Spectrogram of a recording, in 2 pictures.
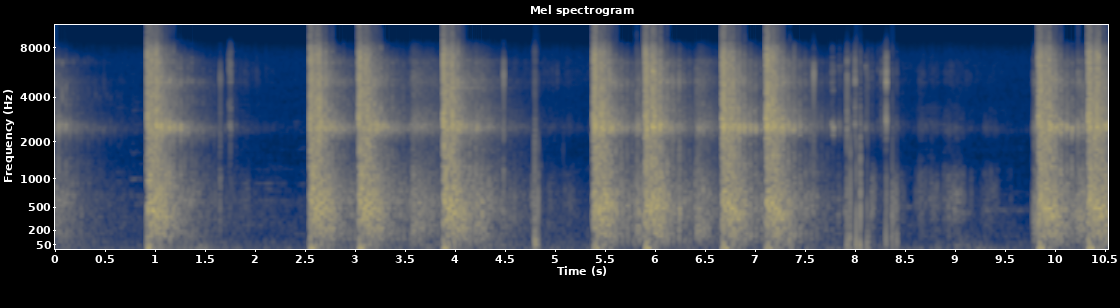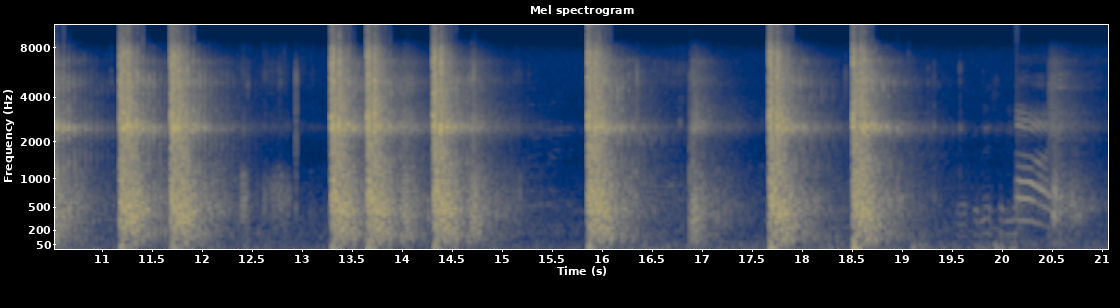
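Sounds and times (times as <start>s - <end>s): pistol shots with echo: 0.0s - 1.7s, 2.5s - 4.8s, 5.4s - 7.8s, 9.8s - 12.4s, 13.3s - 15.2s, 15.8s - 19.4s, 20.4s - 21.0s.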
